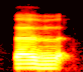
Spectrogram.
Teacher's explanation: ta digabungkan dengan zzal iaitu keluarkan lidah kita · ta digabungkan dengan zal, iaitu keluarkan lidah kita. Taz, daripada ta tu mahras ta, tadi ingat taz daripada belakang saja, tu antara gigi kacip dengan gusi tadi, pergi kepada mahras zal yang keluar antara gigi kacip dengan belakang hujung lidah.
